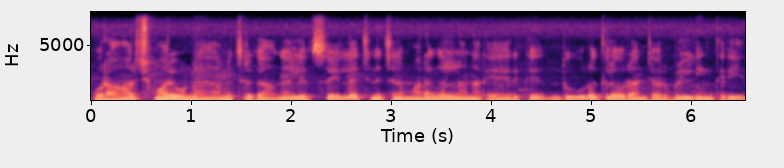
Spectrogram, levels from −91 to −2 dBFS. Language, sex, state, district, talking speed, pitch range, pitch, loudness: Tamil, male, Tamil Nadu, Nilgiris, 155 wpm, 115-130 Hz, 120 Hz, -15 LUFS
